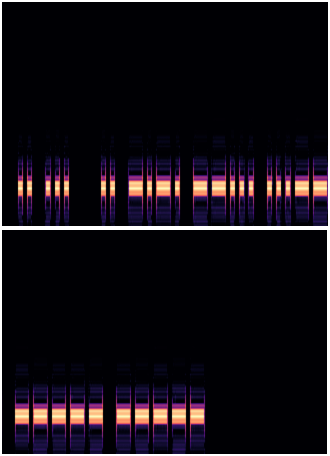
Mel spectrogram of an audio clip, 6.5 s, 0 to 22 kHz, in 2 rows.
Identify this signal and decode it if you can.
Morse code, heard as a keyed tone, about 26 wpm, 700 Hz. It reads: IS IC7300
